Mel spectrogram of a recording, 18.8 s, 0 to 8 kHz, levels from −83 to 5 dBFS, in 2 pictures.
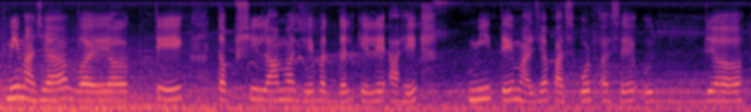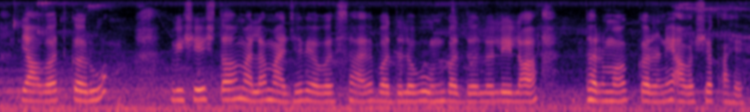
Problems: constant background noise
